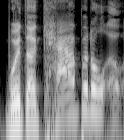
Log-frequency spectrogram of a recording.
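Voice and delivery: playful disbelief; mock surprise. Real, not acted. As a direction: act amazed at the detail. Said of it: "that's definitive".

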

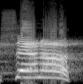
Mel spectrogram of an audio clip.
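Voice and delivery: high, loud excited yell of the name; freaking out. Retold or imitated. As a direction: burst out like a kid who just heard Santa is coming. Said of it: "And Buddy freaks out".

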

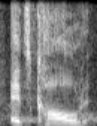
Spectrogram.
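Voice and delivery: ordinary talk

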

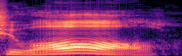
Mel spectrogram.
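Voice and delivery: "you all" with "all" weighted and falling; stress on all. Shown as a demonstration. Preacher reading Paul's love for the Philippians, stressing "all". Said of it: "emphasis on the word all".

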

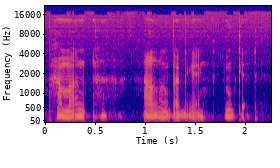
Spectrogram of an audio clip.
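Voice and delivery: ordinary delivery

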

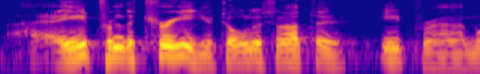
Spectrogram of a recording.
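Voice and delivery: very soft, low confession; hushed, sheepish admission; confessing Adam. Acted. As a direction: own up meekly. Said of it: "Adam didn't say".

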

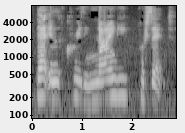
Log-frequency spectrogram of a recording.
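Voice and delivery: normal talking voice

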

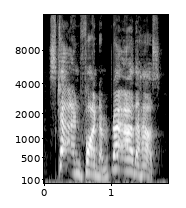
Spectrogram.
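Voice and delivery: high, loud command; reiterated order. A narrator's reading. Pew sending his men searching, calling loudly. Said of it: "reiterated Pew".

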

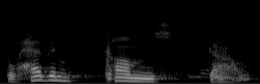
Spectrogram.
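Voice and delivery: hushed. Real, not acted. Telling the congregation heaven came, hushed and slow. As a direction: let it sink in, almost a whisper. Repeated line, hushed then proclaimed.

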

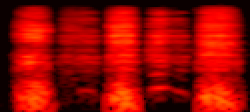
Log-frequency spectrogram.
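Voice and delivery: theatrical heavy panting; panting breaths. Acted. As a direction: pant audibly, one breath after another. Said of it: "One is pants like the breath".

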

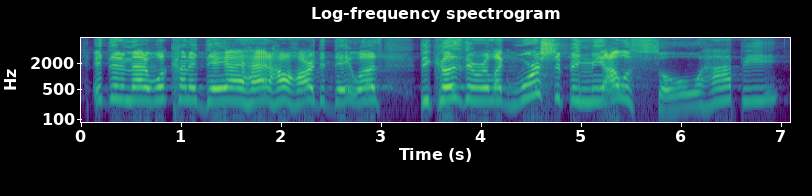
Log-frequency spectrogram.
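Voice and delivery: loud, high, joyful telling; excited. Real, not acted. Pastor telling the congregation of his kids' welcome, loud and excited. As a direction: build the joy of coming home.

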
